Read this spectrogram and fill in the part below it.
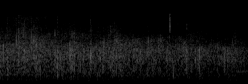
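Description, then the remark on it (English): A crowd applauds in praise to the Lord with steady, dense clapping that holds a constant level throughout, a broad wash of many hands with no voices standing out. “Somebody ought to clap your hands to the Lord and give Him praise for that tonight.”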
